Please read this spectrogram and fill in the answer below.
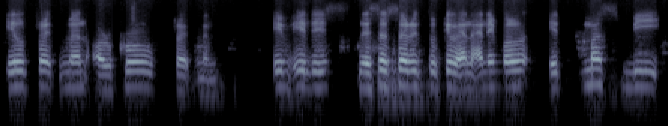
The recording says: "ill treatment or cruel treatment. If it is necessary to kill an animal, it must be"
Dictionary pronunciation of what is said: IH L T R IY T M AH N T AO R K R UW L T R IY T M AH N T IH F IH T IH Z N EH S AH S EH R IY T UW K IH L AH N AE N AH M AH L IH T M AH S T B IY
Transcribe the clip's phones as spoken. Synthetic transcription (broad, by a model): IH L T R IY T M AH N AO R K AO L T R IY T M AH N IH F IH T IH S N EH S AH S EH R IY T UW K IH L AH N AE N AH M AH L IH T M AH S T B IY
